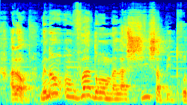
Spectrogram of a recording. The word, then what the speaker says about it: Malachie: Malachie, Malaki, ça dépend comment tu prononces. Bon, enfin, moi je dis Malachie, ok?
